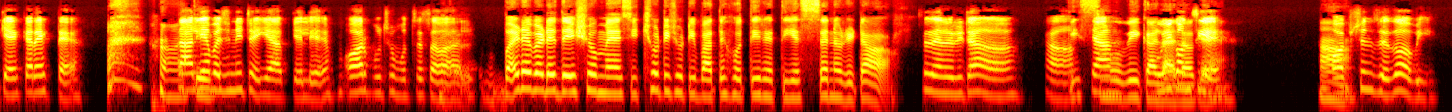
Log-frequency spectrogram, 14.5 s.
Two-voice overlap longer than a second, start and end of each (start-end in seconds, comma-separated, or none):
10.7-12.1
